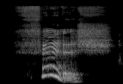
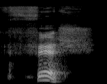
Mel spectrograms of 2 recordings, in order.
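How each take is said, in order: First: Very high, startled "Fish"; "Fish" drawn out in high-pitched disbelief; surprised. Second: FISH announced high and loud, falling; loud, boyish statement of "Fish"; called-out answer. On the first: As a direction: echo "Fish" in motherly surprise. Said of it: "Missus Huggins sounded surprised". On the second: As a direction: call out "Fish" as a sure answer. Boy calls answer to mother. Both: A narrator's reading.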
